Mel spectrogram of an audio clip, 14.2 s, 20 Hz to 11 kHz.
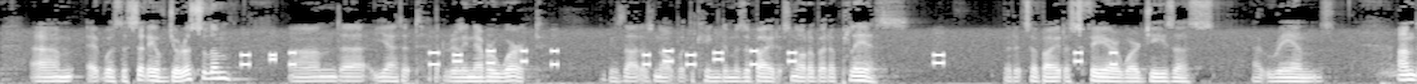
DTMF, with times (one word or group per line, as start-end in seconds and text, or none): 2.4-2.9 1*2
4.3-5.6 27693
6.4-7.9 191038
9.3-9.4 4
10.7-11.2 82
